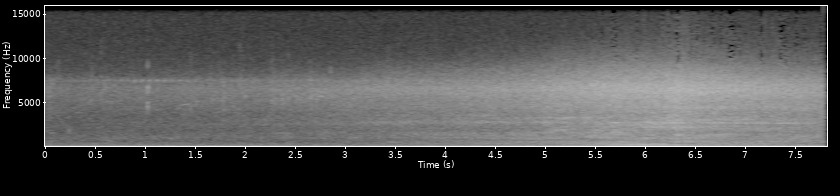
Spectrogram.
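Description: A monkey munches juicy fruit close by.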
